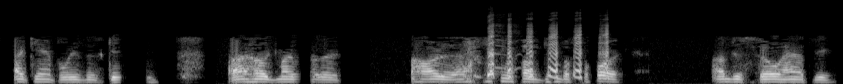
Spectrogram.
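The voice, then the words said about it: Hoarse, nearly lost voice. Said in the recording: “I lost my voice.”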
